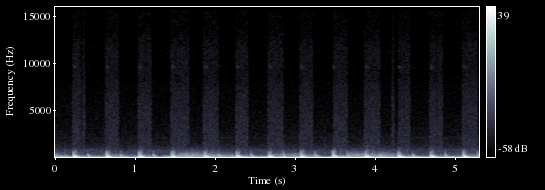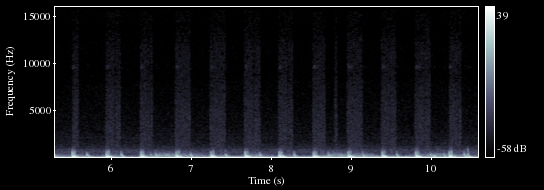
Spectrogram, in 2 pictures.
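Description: Rapid, regular low thumps at roughly 145 beats a minute with heavy breathing noise behind them: a fast heartbeat after exercise.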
